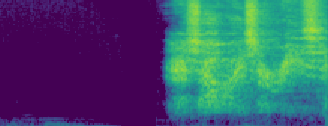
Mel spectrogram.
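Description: Near silence, then about a second in a loud whispered voice begins, breathy and hissing, with no clear words.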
